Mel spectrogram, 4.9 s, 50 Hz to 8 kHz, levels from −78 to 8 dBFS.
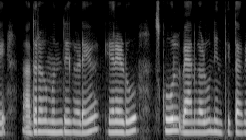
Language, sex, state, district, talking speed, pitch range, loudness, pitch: Kannada, female, Karnataka, Bidar, 85 wpm, 220-235 Hz, -16 LUFS, 225 Hz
